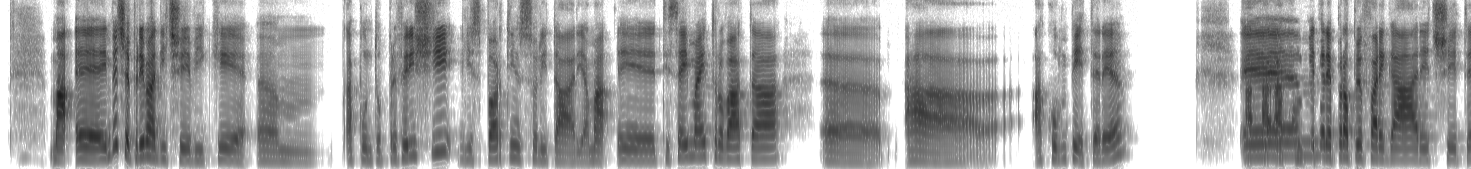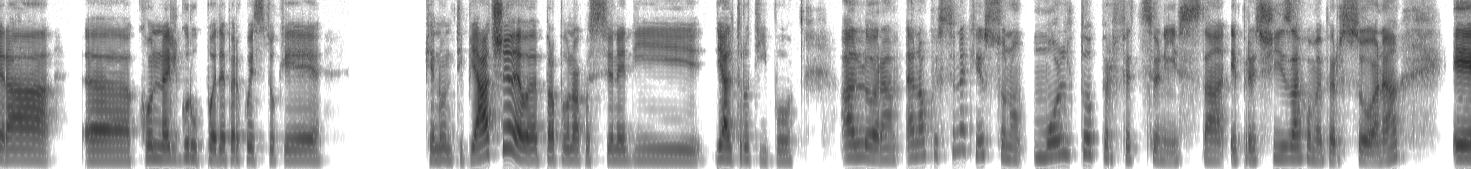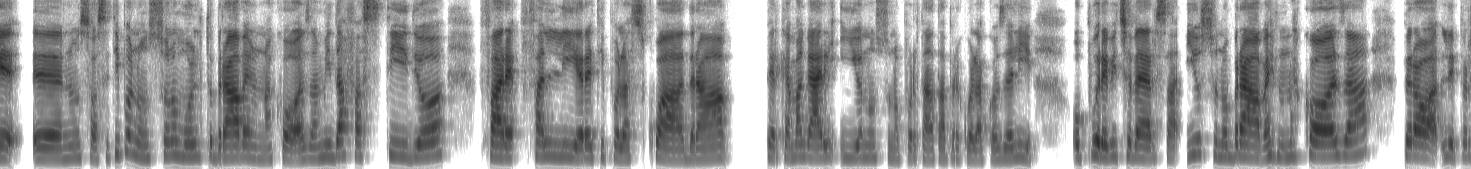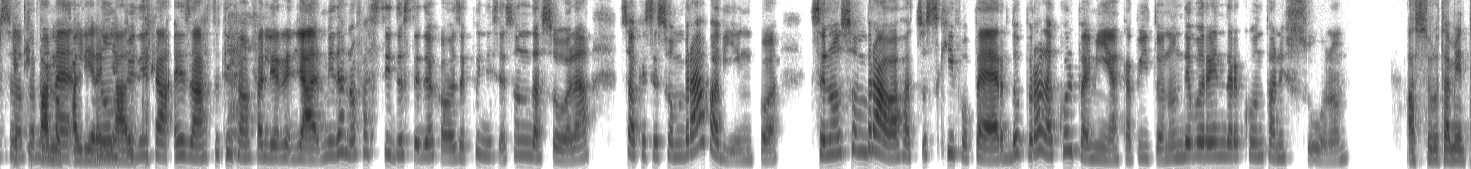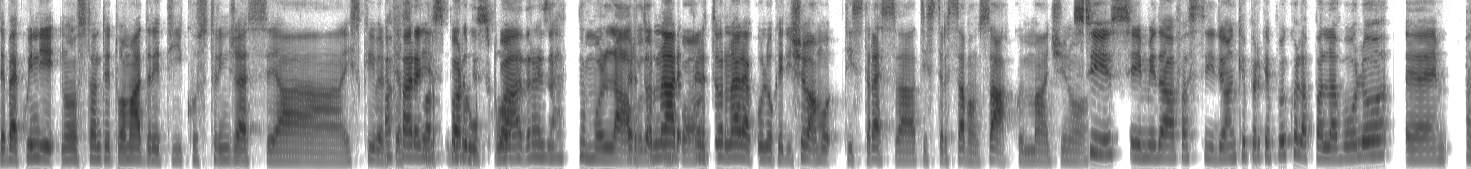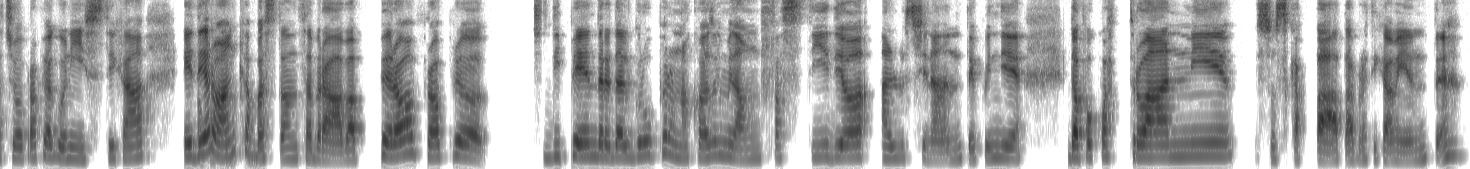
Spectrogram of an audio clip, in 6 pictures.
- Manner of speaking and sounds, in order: "proprio" said as "propio"; "proprio" said as "propo"; "proprio" said as "propio"
- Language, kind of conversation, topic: Italian, podcast, Come gestisci lo stress nella vita di tutti i giorni?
